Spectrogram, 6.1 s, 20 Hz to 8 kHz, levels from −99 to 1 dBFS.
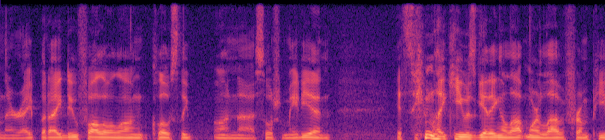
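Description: No technical faults can be heard in this speech.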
